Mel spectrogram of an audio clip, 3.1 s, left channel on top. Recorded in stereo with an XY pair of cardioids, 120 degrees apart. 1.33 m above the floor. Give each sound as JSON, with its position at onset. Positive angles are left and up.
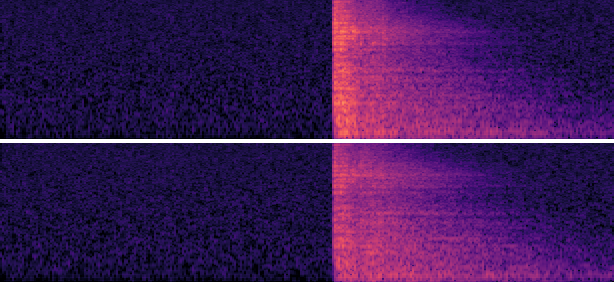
{"t": 1.7, "sound": "breaking glass", "azimuth_deg": 45, "distance_m": 3.0}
